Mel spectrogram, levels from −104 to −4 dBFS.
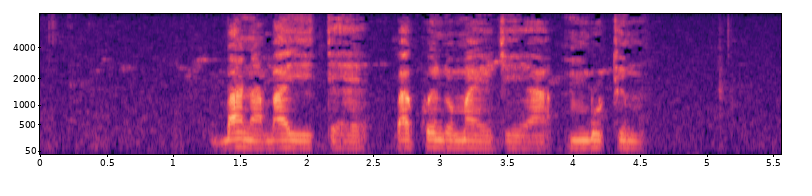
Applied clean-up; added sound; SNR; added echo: none; none; none; none.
